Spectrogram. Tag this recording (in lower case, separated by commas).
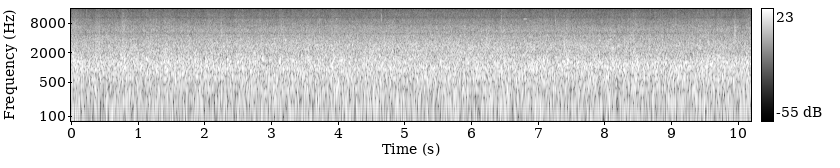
hail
